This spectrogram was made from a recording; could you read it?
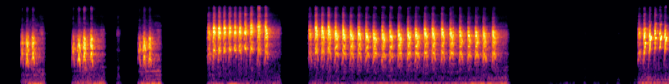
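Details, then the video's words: Lesser green leafbird in lively song with mimicry of house sparrow fight calls, long-tailed shrike and cililin: short harsh buzzy bursts, then long rapid rattling trills of evenly pulsed notes lasting over two seconds. "CUCAK IJO MINI GACOR"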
